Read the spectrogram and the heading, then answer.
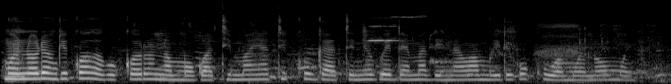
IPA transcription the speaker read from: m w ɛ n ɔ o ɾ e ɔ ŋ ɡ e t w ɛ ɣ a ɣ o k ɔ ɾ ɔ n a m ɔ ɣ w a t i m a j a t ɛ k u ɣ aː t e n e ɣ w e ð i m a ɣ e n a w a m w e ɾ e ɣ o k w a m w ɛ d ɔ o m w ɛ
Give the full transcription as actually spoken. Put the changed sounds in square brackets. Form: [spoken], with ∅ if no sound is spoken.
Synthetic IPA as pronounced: m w ɛ n ɔ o ɾ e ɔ ŋ ɡ e [k] w [a] ɣ a ɣ o k ɔ ɾ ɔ n a m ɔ ɣ w a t i m a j a t [i] k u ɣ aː t e n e ɣ w e ð [ɛ] m a [ð] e n a w a m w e ɾ e ɣ o k [u] a m w ɛ [n] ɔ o m w ɛ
